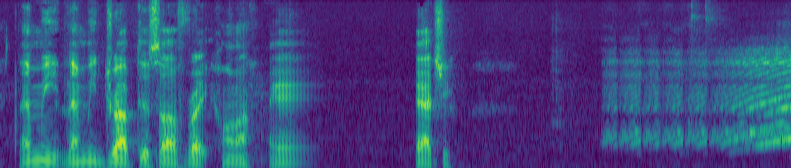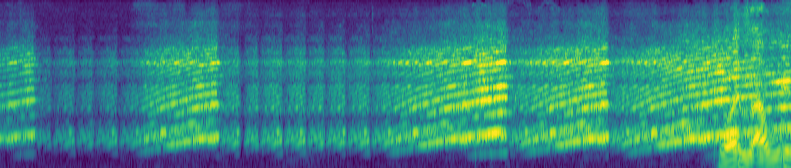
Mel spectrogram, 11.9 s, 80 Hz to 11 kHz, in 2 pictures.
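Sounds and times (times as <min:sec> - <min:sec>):
speech: 0:00.1 - 0:02.4, 0:03.1 - 0:03.5, 0:11.3 - 0:11.8
police siren wailing in rising sweeps: 0:04.5 - 0:11.8.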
